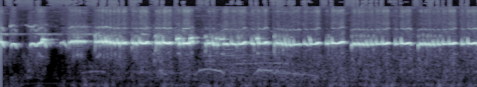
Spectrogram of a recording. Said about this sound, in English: the name ulili sounds like their call. In Hawaiian culture, the ulili is one of the sacred messengers and scouts of the gods. Their English name, wandering tattler, refers to their alarm calls to warn other birds when hunters or predators are nearby.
